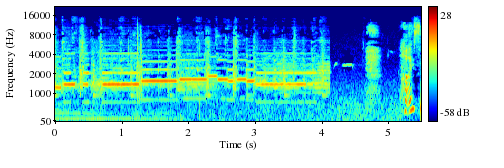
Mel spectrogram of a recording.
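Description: A phone on speakerphone plays a bright electronic melodic ringtone for about four seconds, followed by a few soft breathy sounds.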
